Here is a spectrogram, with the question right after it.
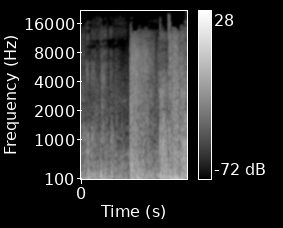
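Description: Gunfire in the VR game Black Trail: a couple of broad, noisy shot bursts in quick succession, loud and close, with no talking.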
